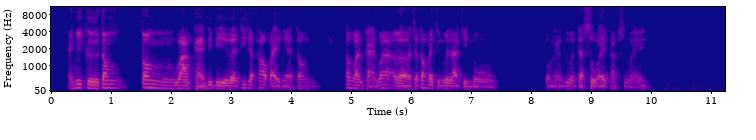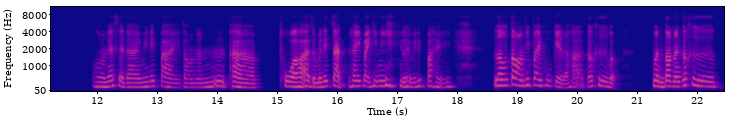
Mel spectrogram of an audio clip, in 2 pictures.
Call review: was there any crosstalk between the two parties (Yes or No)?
No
